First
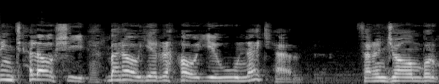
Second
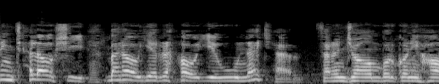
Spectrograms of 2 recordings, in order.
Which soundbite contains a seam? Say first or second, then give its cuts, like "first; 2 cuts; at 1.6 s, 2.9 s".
second; 1 cut; at 3.1 s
